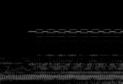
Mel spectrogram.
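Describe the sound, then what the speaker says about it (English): A telephone rings as a sound effect, a steady electronic tone that begins abruptly and holds for about a second, soft and close with no speech. "Just then, Dr. Liriano's phone rang."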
